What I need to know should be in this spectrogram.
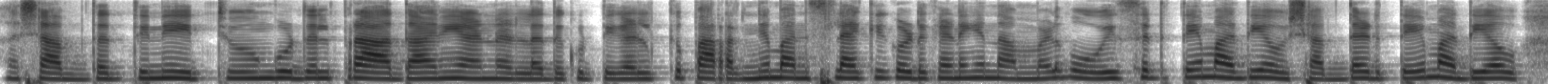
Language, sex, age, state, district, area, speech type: Malayalam, female, 18-30, Kerala, Malappuram, rural, spontaneous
